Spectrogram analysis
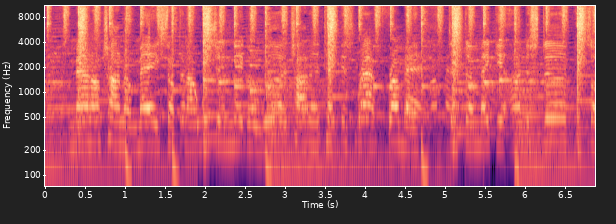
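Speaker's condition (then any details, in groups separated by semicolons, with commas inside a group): No condition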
